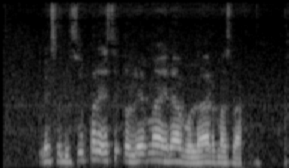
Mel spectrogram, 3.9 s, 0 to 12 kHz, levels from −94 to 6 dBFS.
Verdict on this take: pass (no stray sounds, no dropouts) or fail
pass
